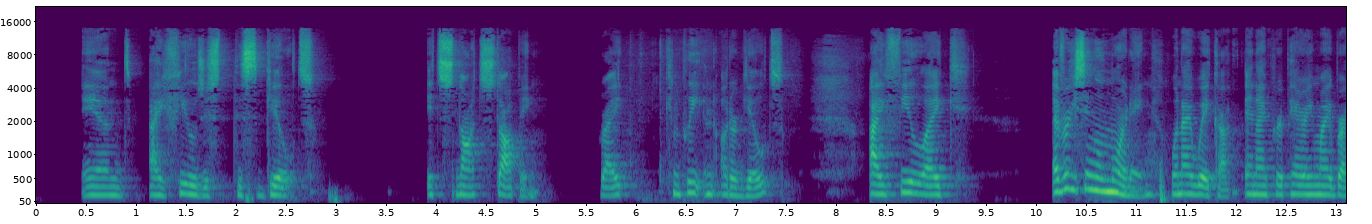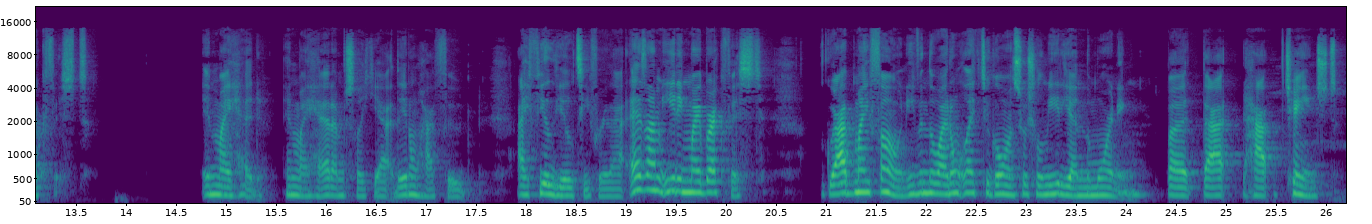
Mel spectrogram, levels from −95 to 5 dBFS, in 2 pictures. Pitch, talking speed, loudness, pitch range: 180 Hz, 165 wpm, -29 LUFS, 165-195 Hz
